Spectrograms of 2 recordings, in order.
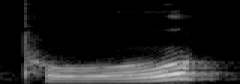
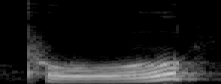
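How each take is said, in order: No difference in how they are said.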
